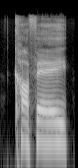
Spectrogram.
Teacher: The first one, ca, is high and flat. The second one, f is also high and flat.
